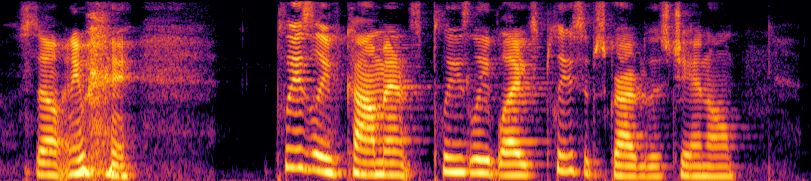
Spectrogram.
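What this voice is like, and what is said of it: Southern US accent. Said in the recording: “That's my Tennessee vernacular coming into play. ... I've got a Yankee attitude and a Southern accent.”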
